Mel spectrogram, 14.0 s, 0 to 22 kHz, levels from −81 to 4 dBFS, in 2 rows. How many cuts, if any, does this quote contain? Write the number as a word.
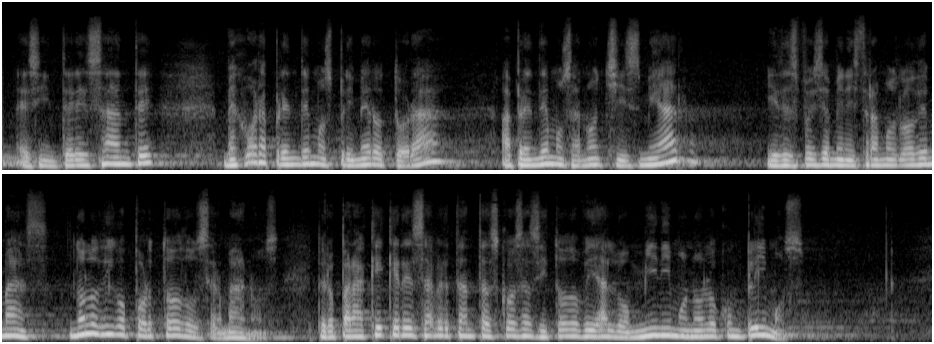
one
